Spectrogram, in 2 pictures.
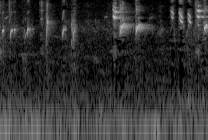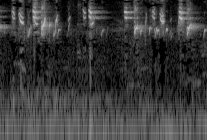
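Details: Goldfinch heard in song training, opening with sparse high chirps, then a busy, rapid twitter of bright, trilled and buzzy notes that runs almost without a break to the end.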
